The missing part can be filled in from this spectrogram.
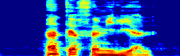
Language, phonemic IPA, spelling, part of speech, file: French, /ɛ̃.tɛʁ.fa.mi.ljal/, interfamilial, adjective, Fr-interfamilial.ogg
- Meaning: interfamilial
